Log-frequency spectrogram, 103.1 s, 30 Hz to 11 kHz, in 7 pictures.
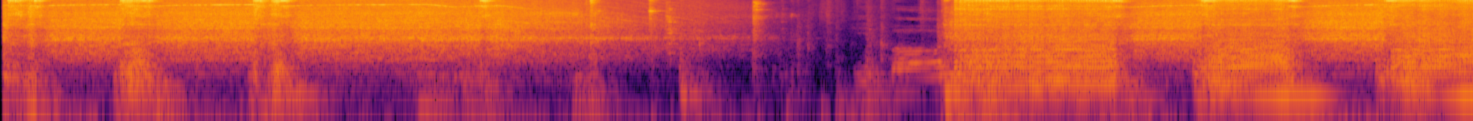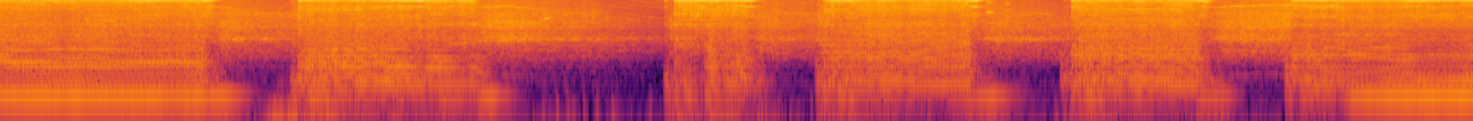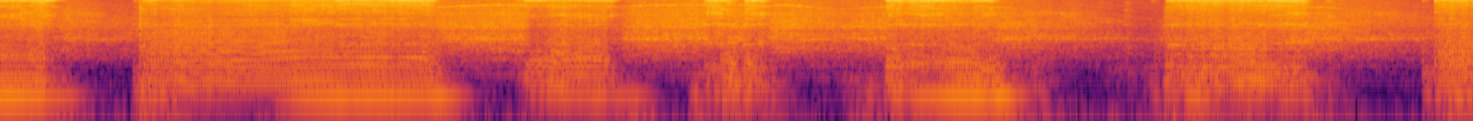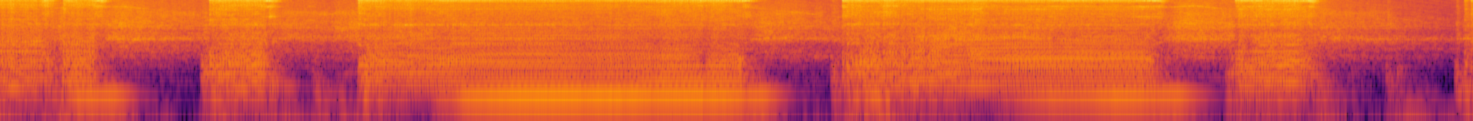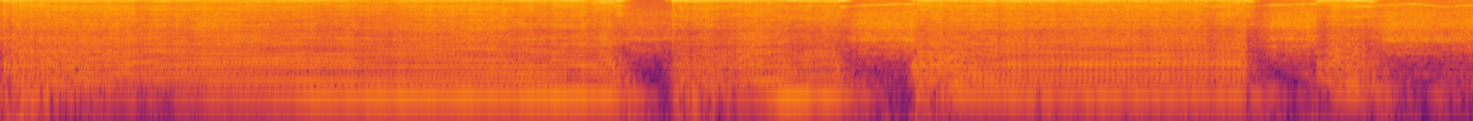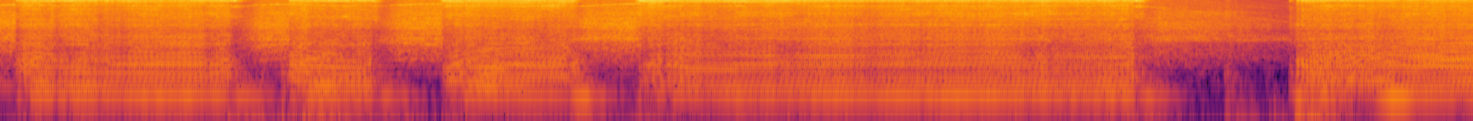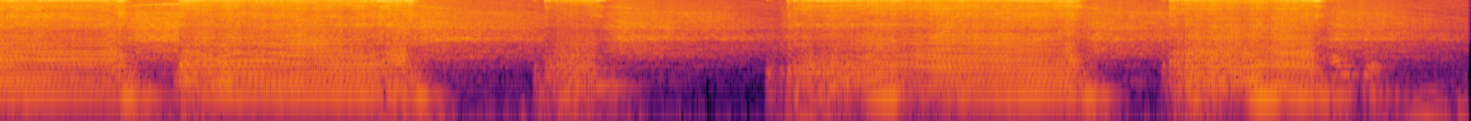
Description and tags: Plumber with jackhammer 3
Plumber with jackhammer breaks through the wall full of tiles
Recorded in the room with zoom H1n
wall, man-at-work, construction, shatter, plumber, Jackhammer, break, demolish, demolition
